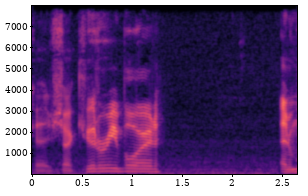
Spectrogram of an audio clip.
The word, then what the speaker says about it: charcuterie: those things like a charcuterie board and one day someone had horrendously mispronounced the word charcuterie is sharkuchi and I had no idea that that was not the way you say that until about two weeks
